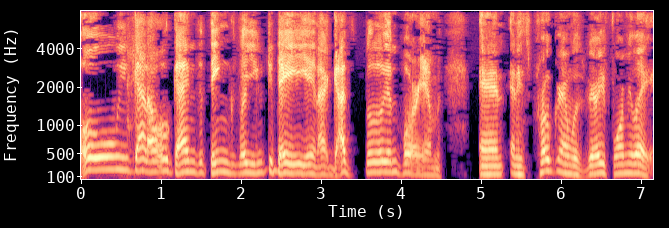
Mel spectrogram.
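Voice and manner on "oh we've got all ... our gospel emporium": slow, drawn-out, folksy little country preacher voice. Describing a preacher's TV show and quoting him: Ernest Angley voice. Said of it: "he talked like this".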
